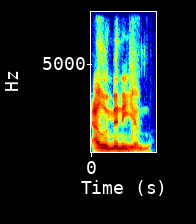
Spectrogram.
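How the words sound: It is said with a British pronunciation. "They say aluminium"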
